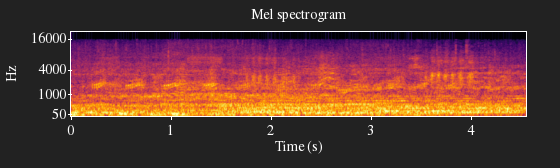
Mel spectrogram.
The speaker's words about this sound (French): Et ce qu'on entend, c'est les animaux vivants qui arrivent sur place, d'où la présence assez importante de mouches, qui est là aussi attestée.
